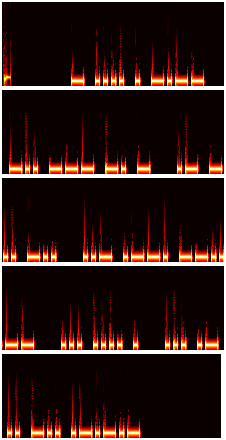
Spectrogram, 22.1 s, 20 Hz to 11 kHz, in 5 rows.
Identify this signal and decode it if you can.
Morse code, heard as a keyed tone, about 16 wpm, 700 Hz. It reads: THEY DONT ADD UP, SHE SAID.
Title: Sentences from Top 1000 Words - Review Part 1 - 15wpm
